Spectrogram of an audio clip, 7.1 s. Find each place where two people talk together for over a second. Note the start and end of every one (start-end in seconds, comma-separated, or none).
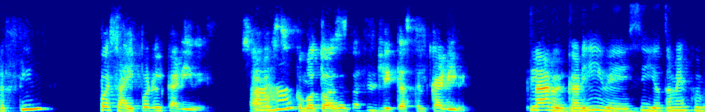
none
